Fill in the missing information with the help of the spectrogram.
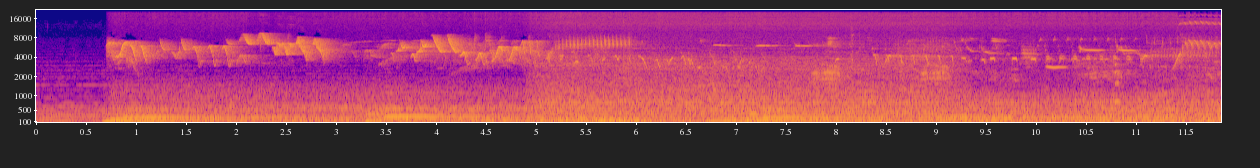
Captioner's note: birds chirping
